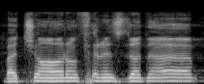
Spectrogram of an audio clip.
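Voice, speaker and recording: Male eulogist, high-ish clear voice, chanting lament style. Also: little pitch movement. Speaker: religious eulogist. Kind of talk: mourning recitation, half sung.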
